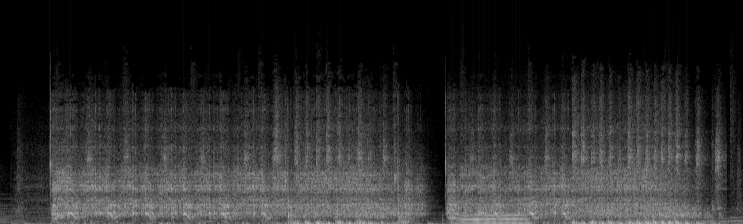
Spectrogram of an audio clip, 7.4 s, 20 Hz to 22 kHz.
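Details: Suzuki DR650 after first service, choke out, no choke cable fitted and spark plugs not replaced: two long bursts of starter cranking that never catch, with music behind; turns over but won't fire, owner suspects it needs more fuel.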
